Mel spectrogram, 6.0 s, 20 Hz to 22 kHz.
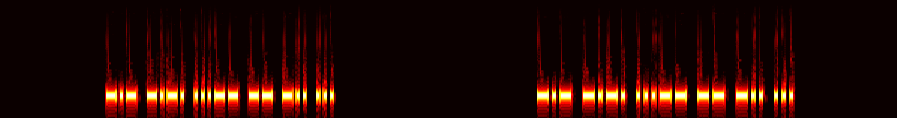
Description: Morse code, heard as a keyed tone, about 44 wpm, 700 Hz. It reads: KC3MDS KC3MDS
